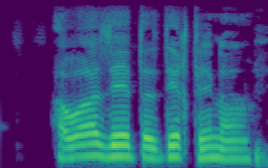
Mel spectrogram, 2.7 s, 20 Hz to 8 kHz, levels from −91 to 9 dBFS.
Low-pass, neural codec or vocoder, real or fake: 7.2 kHz; none; real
